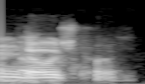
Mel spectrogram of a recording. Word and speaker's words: Dogecoin: I'm, I'm up on, uh, I don't know if it's, if I'm pronouncing it correctly, uh, Dogecoin. – Yeah, Dogecoin.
